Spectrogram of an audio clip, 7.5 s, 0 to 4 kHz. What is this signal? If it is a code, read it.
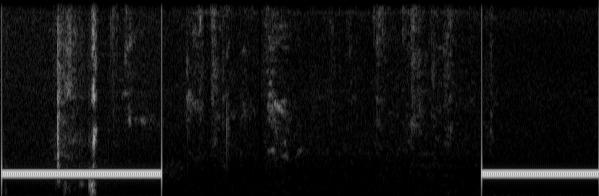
Ringback tone (North America), 440 + 480 Hz.
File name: CENTRAL GOMSA / out lizeth.morales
